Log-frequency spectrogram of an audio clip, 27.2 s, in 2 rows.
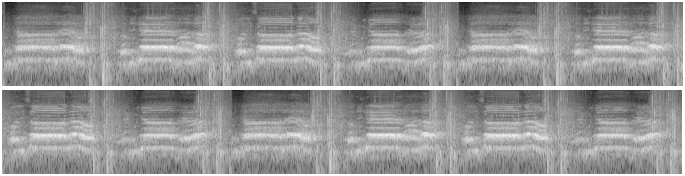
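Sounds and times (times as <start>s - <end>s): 
football crowd chanting: 0.0s - 27.2s.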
